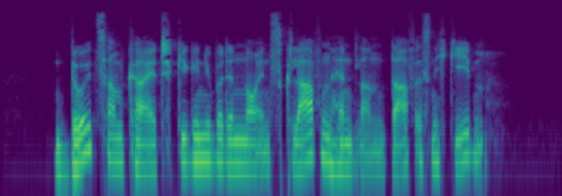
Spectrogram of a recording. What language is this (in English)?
German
